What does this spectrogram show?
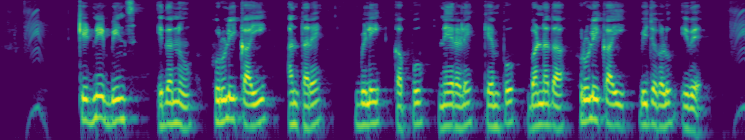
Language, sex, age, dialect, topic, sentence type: Kannada, male, 25-30, Mysore Kannada, agriculture, statement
